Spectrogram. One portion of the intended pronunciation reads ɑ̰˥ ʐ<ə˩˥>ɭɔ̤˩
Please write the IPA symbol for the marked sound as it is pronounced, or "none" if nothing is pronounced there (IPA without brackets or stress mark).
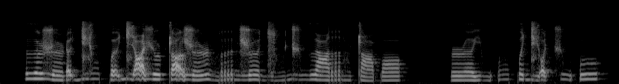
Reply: ø˩˥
